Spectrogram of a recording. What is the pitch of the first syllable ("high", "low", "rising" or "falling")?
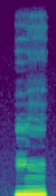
low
